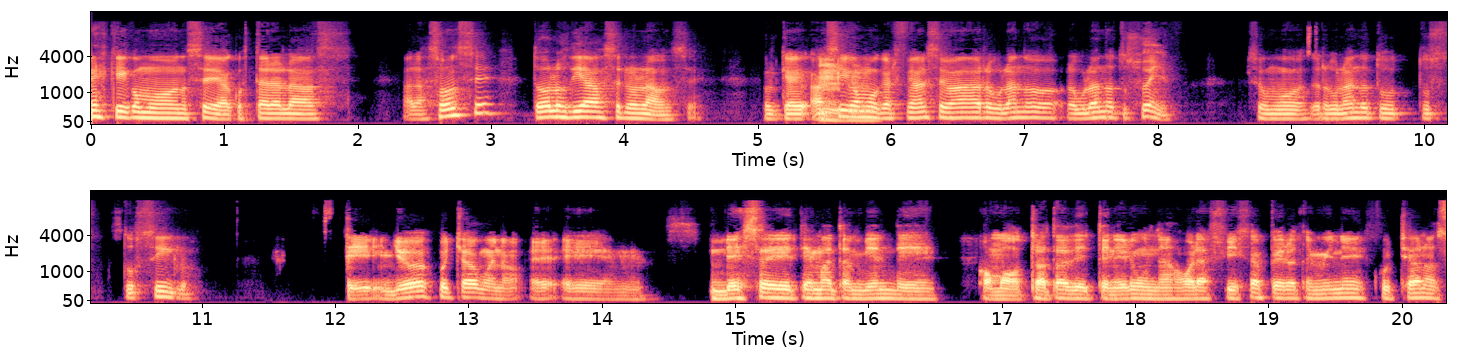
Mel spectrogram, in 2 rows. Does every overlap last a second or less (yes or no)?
yes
